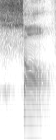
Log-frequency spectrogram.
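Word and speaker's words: salve: Services is if it now the dictionary the pronunciation which I have to look up words every week is solve who knew this I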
